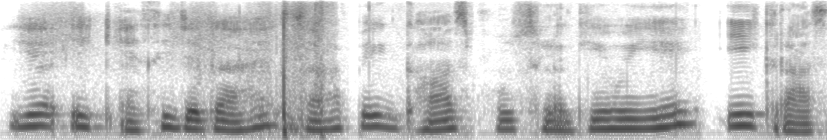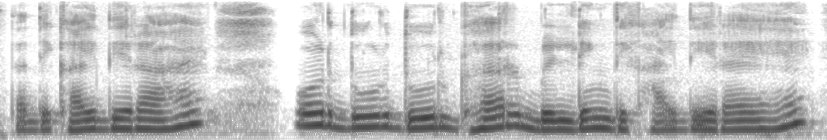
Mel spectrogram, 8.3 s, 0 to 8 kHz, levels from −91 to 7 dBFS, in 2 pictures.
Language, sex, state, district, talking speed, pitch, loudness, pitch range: Hindi, female, Jharkhand, Jamtara, 195 wpm, 165 Hz, -28 LUFS, 150-195 Hz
